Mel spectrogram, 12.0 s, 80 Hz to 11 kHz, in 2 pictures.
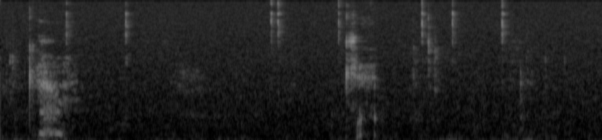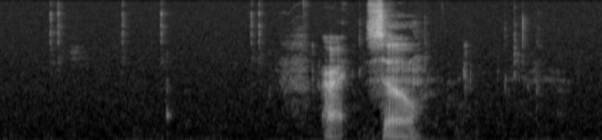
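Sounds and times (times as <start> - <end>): faint computer mouse clicks: 2.7 - 3.5, 6.5 - 7.8, 8.5 - 8.8, 11.0 - 11.5.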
